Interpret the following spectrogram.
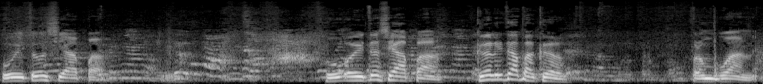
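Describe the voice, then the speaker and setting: A man's voice: on the high side, lively intonation, slow, long pauses, a crowd in the background, rough recording. Indonesian man patiently teaching English. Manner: patient, repetitive, coaxing explanations. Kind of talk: classroom English lesson. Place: classroom.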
